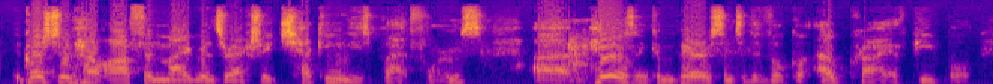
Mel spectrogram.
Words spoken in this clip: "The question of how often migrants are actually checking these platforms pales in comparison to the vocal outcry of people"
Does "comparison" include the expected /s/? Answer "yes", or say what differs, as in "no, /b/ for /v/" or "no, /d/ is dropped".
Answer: yes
